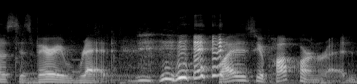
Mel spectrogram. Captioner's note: laughs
